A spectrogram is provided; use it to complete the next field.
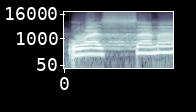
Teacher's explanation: kita langsung sambung huruf Ma kita panjangkan lima harakat karena di atasnya terdapat tanda garis bacaan panjang lima harakat yang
